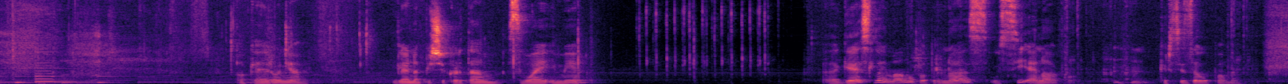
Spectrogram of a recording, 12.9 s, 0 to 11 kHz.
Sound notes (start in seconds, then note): 6.4 typing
